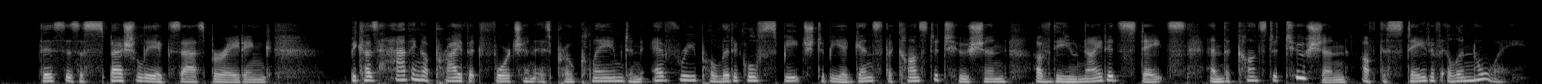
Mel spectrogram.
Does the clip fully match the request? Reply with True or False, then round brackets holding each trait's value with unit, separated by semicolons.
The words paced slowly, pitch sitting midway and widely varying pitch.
True (130 wpm; 150 Hz; 5.7 semitones)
